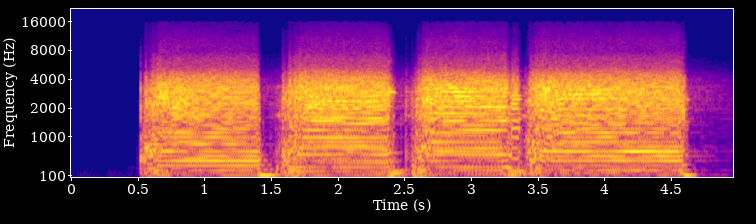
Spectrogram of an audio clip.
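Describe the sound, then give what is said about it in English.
A heavily distorted electric guitar played through an amp profile, first gain stage at maximum and second gain stage at 10 o'clock, plays four loud, sustained chords in a row, each ringing thick and saturated with brief breaks between them, then cuts off into silence. “So, uh, first gain stage maximum, second gain stage at 10 o'clock.”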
